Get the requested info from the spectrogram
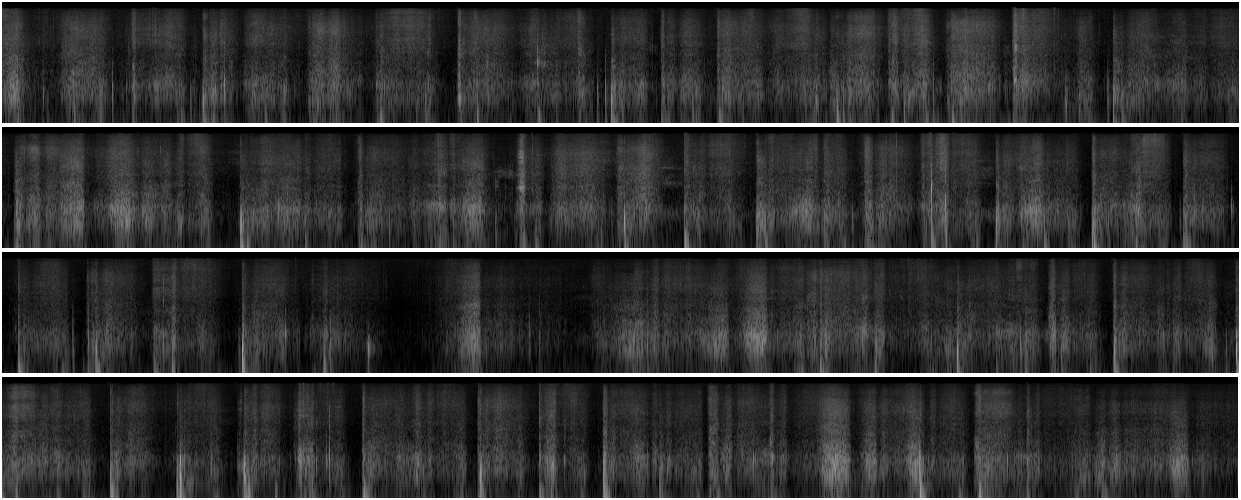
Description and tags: Footsteps Cowboy Boots Damp Sand Created
Created footstep foley of cowboy boots walking in damp sand.
foley, footsteps, fx, sfx, sound, sounddesign, soundeffects, soundfx, studio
